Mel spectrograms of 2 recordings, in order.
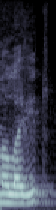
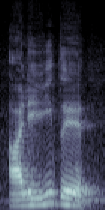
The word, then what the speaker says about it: Алевит: Он алавит, то есть он не мусульманин. Алевит, только не алавит, а алевит.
